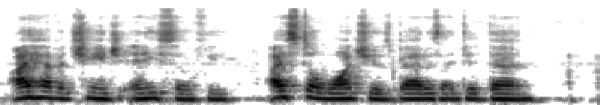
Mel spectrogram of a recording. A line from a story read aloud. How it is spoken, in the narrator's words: Tissy whispered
